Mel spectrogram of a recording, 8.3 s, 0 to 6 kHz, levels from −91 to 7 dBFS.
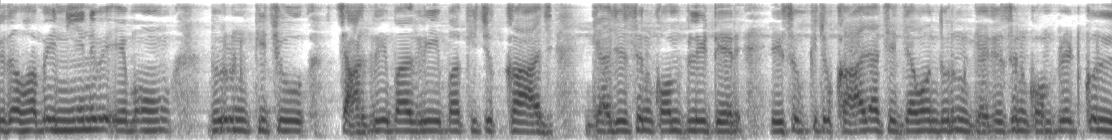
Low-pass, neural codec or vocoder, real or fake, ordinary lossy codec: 5.4 kHz; vocoder, 24 kHz, 100 mel bands, Vocos; fake; none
